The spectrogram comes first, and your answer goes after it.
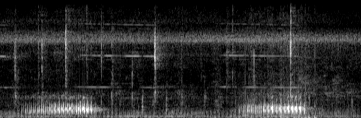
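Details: Doughnut, known as Donat, the pet cat with the loudest purr, gives two rumbling raspy purr pulses about two seconds apart, each rising and fading like a breath, with quiet hiss between.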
